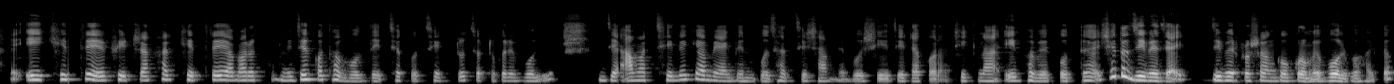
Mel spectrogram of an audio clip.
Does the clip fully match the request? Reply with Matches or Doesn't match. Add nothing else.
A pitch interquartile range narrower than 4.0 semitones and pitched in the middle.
Doesn't match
